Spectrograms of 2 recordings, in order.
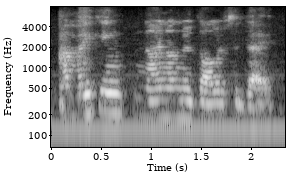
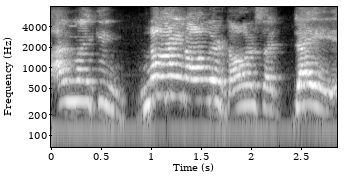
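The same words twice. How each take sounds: First: It is said calmly at normal volume. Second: It is shouted with loud, full energy.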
